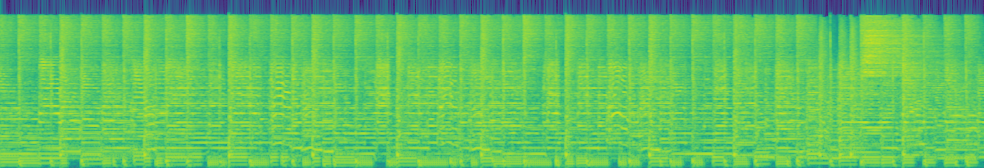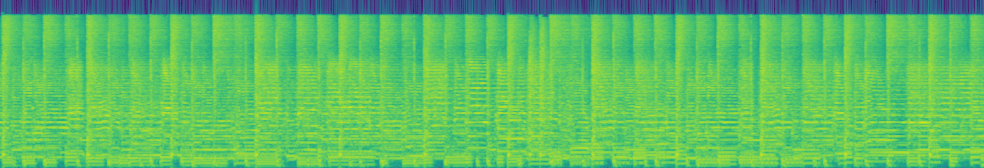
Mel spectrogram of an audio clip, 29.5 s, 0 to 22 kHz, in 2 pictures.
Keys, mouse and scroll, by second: 2.1 click, 5.0-7.0 typing, 9.4-11.6 drag, 13.1 click, 14.1 shift+v, 16.2-17.6 typing, 19.3-23.0 drag, 24.0 click, 26.4-28.5 typing.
